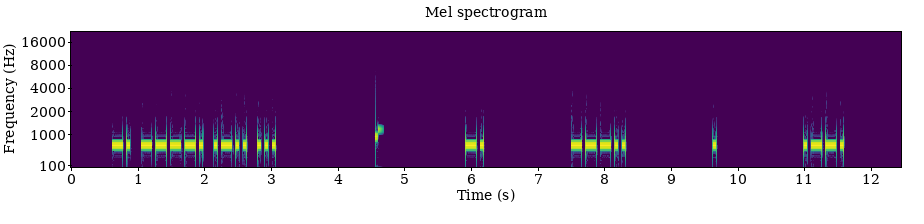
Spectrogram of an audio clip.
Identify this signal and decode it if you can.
Morse code, heard as a keyed tone, about 21 wpm, spaced as for 9 wpm, 700 Hz. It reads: N9LS N8EP
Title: USA Call Signs - 8x Character Spacing - 22wpm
